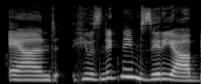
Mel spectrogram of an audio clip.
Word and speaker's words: Ziryab: I'm going to pronounce it the way that I heard it pronounced. – Okay. – So don't get mad at me for being like on Jeopardy and using an accent to pronounce something that isn't an English word. okay. So this man, his name is Ziryab.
